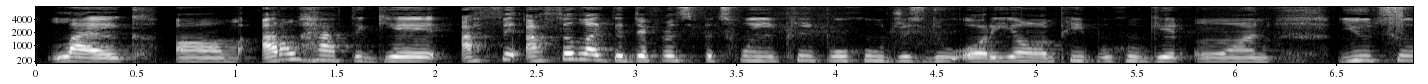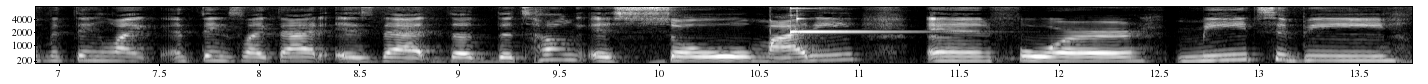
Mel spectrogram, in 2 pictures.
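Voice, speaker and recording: A woman's voice: mid-range voice, moderate pace. A woman in her late twenties hosting a casual solo podcast intro, rambling and candid, with lots of filler and mild swearing. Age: 20s. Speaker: podcast host.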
